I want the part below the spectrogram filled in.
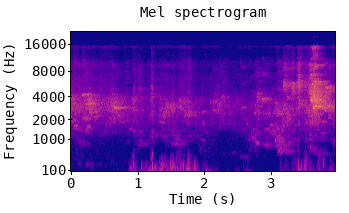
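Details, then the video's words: Budgies twitter and warble in overlapping high chirps, while bursts of low rustling or tapping come and go underneath. "Very Beautiful Budgies Chirping Sounds"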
